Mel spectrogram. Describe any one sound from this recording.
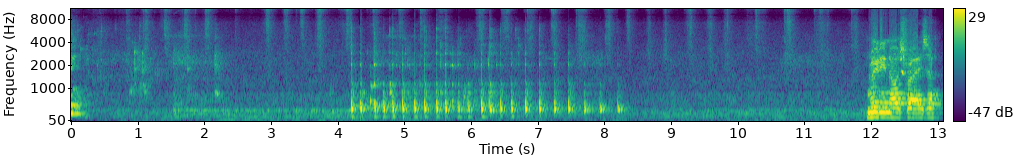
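A razor scrapes over stubble in short, rasping strokes.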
